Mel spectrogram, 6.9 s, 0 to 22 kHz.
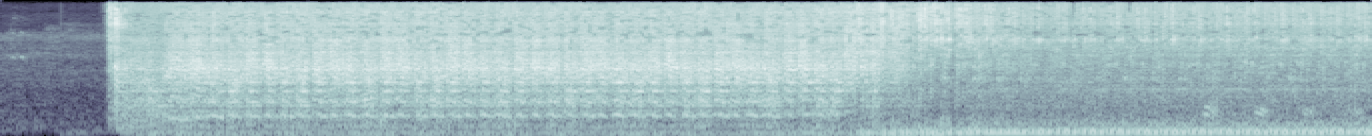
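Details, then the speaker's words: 1979 Corvette C3 V8 after swapping Edelbrock Performer 600 for new Holley Street Demon 625 CFM carburetor: catches almost instantly and settles into steady deep idle, no stumble; exhaust leak at manifold-to-side-pipe joint; normal start. "Wow, guys. That is so much better."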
